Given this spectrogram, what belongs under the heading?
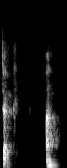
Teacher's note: quand on fait un son A, en fait, c'est qu'on a collé les cordes vocales et ensuite on les a ouvertes et ça a fait une sorte de petit tuck A. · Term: occlusion glottale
